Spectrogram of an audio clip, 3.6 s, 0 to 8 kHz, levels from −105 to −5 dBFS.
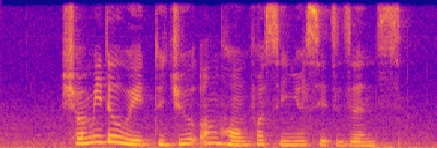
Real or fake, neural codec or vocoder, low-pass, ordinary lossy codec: real; none; none; none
